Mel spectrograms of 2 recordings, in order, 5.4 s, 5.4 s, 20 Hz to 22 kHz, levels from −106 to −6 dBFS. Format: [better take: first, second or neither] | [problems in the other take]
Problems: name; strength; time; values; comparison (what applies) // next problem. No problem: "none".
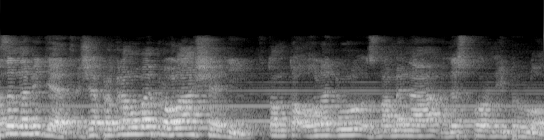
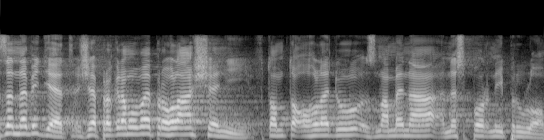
second | background sound (Wind instrument, woodwind instrument); 16 dB below the speech // room echo; dies away in 0.8 s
